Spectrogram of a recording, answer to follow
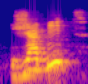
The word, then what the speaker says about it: J'habite: J'habite, mesma coisa, né? Esse H aqui é mudo. Acho que é isso, né? Esse H é mudo. Então, ele não influencia a minha pronúncia.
